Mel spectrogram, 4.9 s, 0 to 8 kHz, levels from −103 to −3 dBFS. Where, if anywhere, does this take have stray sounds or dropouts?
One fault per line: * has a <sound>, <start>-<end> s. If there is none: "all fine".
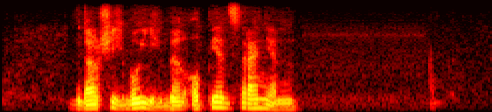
all fine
